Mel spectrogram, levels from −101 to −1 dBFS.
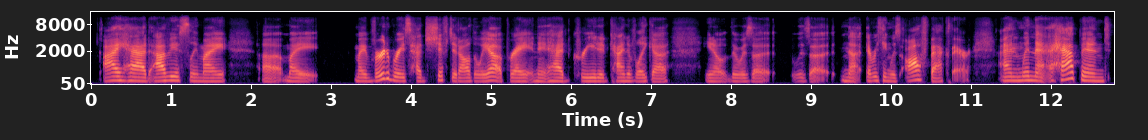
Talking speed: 190 wpm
